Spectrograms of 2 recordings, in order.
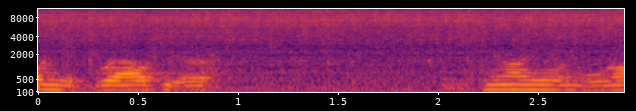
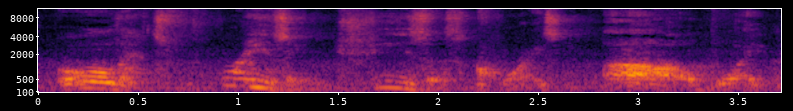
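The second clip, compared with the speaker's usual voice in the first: gasping at cold; 6 semitones higher, 3 dB quieter, much slower than usual. Real, not acted. Hands in freezing ice cream.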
